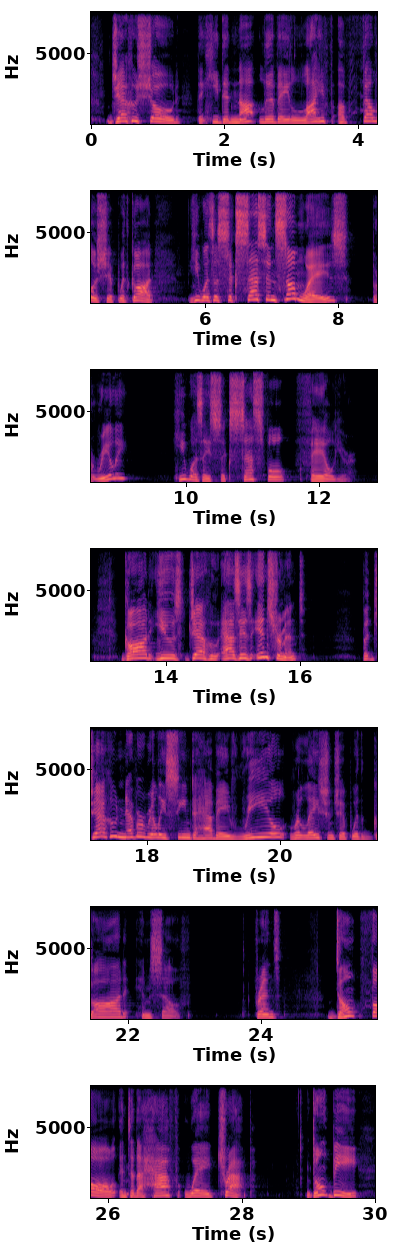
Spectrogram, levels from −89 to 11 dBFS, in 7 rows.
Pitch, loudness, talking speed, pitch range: 200 Hz, -25 LUFS, 110 wpm, 175-240 Hz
